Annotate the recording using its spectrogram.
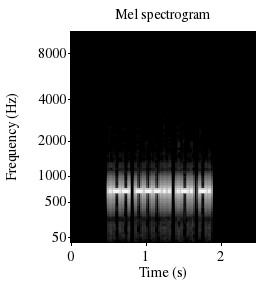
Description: Morse code, heard as a keyed tone, about 41 wpm, 700 Hz. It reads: W8RN
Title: USA Call Signs - 4 Characters - 6x Character Spacing - 40wpm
